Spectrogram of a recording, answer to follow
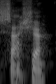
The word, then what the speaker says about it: Sasha: If you look how his missus pronounced it on the announcer video, it's Sasha.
